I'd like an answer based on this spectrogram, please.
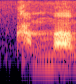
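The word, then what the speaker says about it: γάμμα: 이것도 발음이 여러가지 야 무조건 감마 라고 해서 감마 니까 이것은 예외 없이 우리의 기업 긍까 가 나옵니다 이것만 있어요 영어에 이거는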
